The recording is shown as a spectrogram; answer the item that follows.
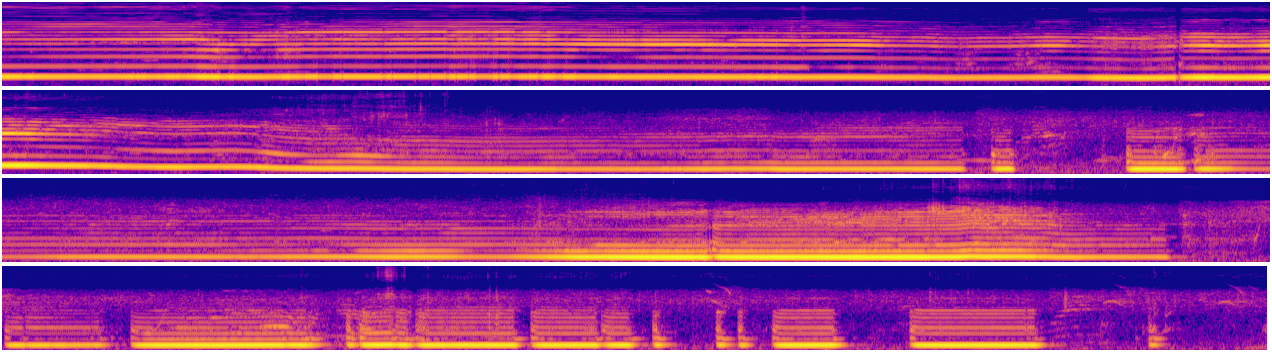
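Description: Battery-powered electric disc horn sounding a loud, steady note while held in water. About seven seconds in, its note slides down to a lower pitch as it is pushed under, and in the last few seconds it cuts in and out repeatedly.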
